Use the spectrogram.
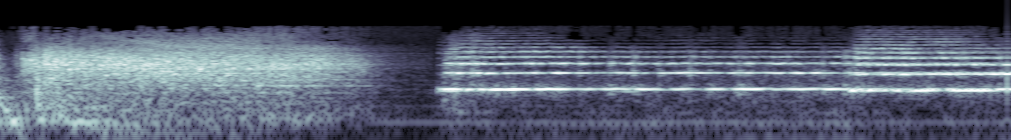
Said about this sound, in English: They said something about an overload, an explosion.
